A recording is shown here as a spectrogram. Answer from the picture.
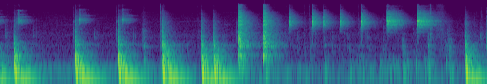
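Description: A sampled drum kit played back through Logic Pro X's Ultrabeat drum synth: deep kick drums with long, booming low tails several times in the first half, sharp hits between them, and a run of bright high hits from about three seconds in.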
